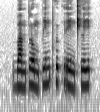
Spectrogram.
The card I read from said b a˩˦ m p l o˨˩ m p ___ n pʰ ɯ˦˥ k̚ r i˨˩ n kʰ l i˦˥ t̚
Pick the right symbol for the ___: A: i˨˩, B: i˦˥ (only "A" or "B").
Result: B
